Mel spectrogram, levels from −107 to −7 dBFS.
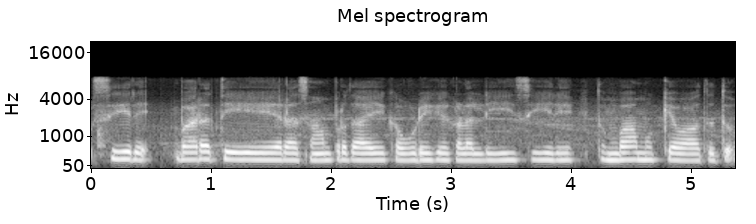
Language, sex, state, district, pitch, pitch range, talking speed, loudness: Kannada, female, Karnataka, Gulbarga, 185 Hz, 180-190 Hz, 80 wpm, -15 LUFS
